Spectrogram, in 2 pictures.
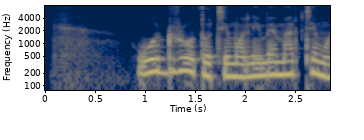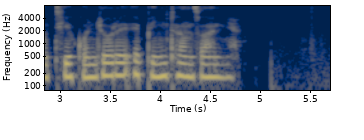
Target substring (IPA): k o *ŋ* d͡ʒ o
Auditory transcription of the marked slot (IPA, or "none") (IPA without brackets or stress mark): ɲ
